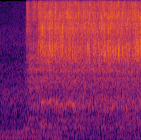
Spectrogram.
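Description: Steady rush of cool water running from a tap, switching on abruptly and then flowing continuously and fairly loud, with no voices.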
